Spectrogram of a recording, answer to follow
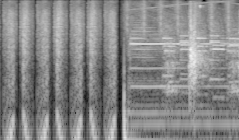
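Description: Hip-hop track intro: rapid rhythmic turntable scratching, about seven strokes a second. A little over a second in, it cuts abruptly into the beat, with a loud, deep, sustained bass and steady synth tones.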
